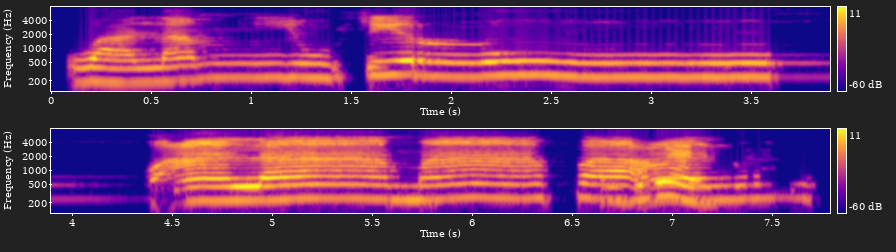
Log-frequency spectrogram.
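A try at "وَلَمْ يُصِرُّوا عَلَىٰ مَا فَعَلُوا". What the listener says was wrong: Ru-nya 2 aja. Itu bukan hamzah tapi ain sesudahnya ya. Yusirru ala 2 harokat aja.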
